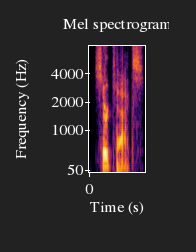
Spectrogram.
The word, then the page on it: surtax: American English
